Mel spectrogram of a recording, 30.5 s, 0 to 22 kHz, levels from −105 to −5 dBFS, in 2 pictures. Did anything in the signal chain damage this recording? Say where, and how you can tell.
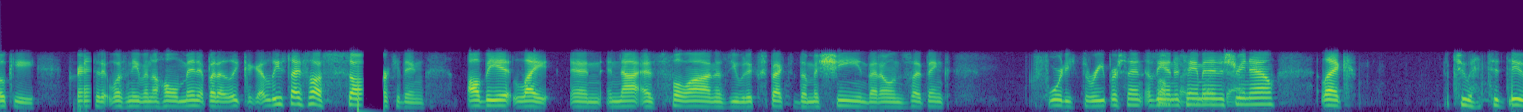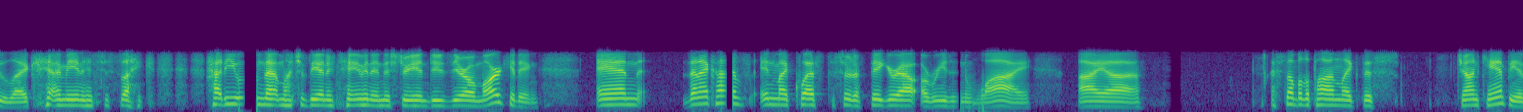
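Yes. The network stage dropped packets, and the receiver's packet loss concealment with pitch repetition looped the last pitch period to fill each gap. Losses begin at 0.74 s (before "it wasn't even a"), 3.58 s (after "at least I saw"), 17.62, 22.44, 24.76 (after "of figure out a") and 26.96 s. Short runs become a held, buzzy tone. The 260 ms gap at 3.58 s fades to silence and then cross-fades back, and the gaps' lengths fit 20 ms packets.

At 15.1 s the driver or buffer stage underran and replayed a 10 ms buffer twice more, costing about 20 ms of new audio. Three identical 10 ms slices with hard joins are too short to hear as a stutter, so this repeated buffer comes through as a brief click-buzz.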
